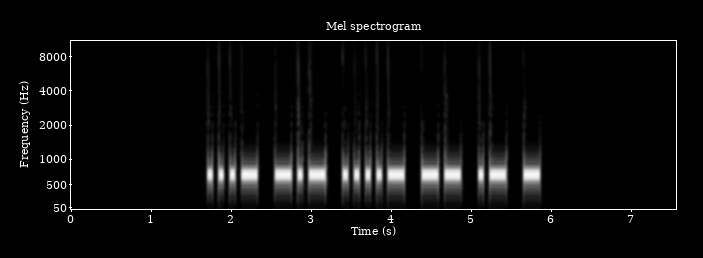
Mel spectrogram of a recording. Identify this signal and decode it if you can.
Morse code, heard as a keyed tone, about 17 wpm, 700 Hz. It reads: VK4MAT
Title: DXCC-100 Call Signs - 6 Characters - 17wpm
